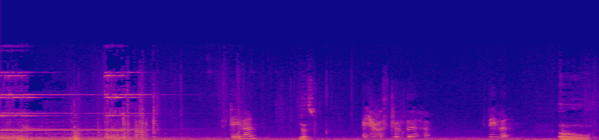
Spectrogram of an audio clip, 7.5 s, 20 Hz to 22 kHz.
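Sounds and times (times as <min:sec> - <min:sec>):
old-style telephone bell ringing: 0:00.0 - 0:03.2
speech: 0:03.7 - 0:04.1, 0:06.2 - 0:07.4.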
